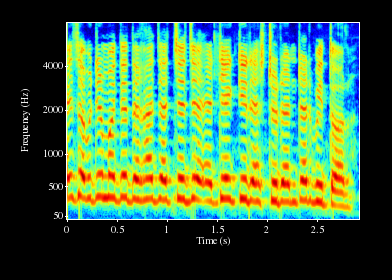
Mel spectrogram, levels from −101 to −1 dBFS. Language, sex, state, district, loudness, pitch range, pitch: Bengali, female, Assam, Hailakandi, -12 LUFS, 275-320 Hz, 310 Hz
